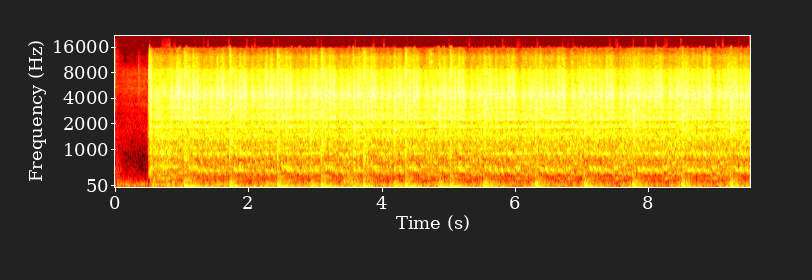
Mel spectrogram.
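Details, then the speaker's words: 1962 Impala 350 V8 being started for the first time with ignition timing set too far advanced: long hard cranking with ragged, uneven firing that never settles into an idle. "There we go. That's way too much. A little too much timing."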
